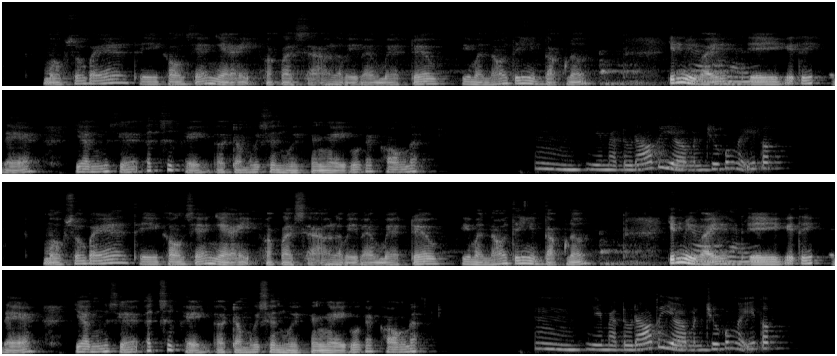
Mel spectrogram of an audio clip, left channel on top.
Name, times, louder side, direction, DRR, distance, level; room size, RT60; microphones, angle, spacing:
voice 1, 0.4-5.9 6.2-12.5, right 2 dB, 45° right, 6 dB, 0.8 m, -28 dB
sound 1, 1.9-7.7, equal, 10° left, 2.0 m, -44 dB
voice 2, 6.9-7.6 13.7-16.0, right 2 dB, 65° right, 8 dB, 2.4 m, -33 dB
11.0 x 9.9 x 9.1 m, 0.43 s
head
